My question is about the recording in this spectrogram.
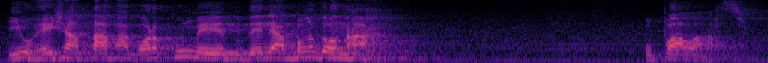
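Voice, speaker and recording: A man playing a calm, wise fakir who speaks softly and unhurriedly, gently stern, in a spiritual talk. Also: high voice, normal speed. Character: calm wise male fakir, serene old holy man. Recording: echoey hall, faint noise.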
